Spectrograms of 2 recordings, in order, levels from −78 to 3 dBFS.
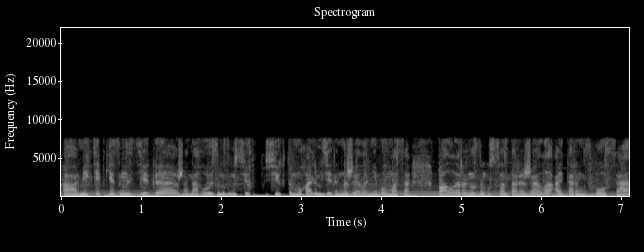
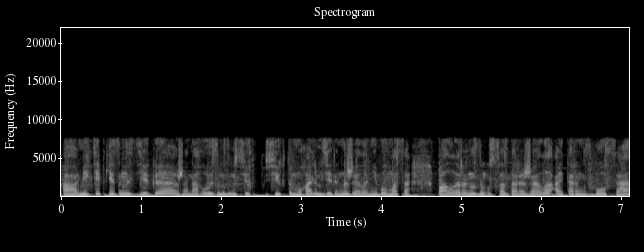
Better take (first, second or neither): second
